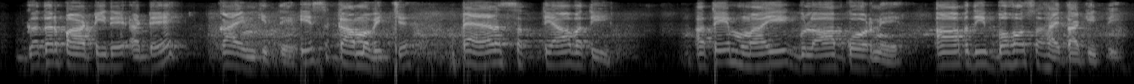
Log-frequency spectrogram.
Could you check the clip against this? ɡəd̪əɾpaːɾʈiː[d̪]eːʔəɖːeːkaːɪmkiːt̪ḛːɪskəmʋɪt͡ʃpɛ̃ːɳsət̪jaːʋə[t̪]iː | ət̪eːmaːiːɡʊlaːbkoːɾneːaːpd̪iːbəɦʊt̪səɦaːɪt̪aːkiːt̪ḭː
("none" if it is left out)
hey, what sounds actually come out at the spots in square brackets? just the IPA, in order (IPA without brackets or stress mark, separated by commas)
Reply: d̪, t̪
